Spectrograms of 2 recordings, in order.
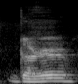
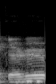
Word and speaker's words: Goethe: Well, it's like so- it's spelled Goethe, but I've heard people say Girder, but it might be Goth. I don't know. I'm pretty sure it's Girder, but he basically wrote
